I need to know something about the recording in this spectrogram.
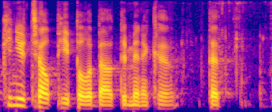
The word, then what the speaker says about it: Dominica: my country name is Dominica we are not Dominican Republic so it's pronounced differently um we are about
